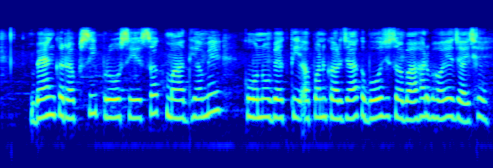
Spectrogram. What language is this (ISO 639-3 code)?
mai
